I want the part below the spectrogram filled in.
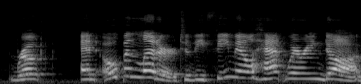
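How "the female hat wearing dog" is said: ordinary talk, nothing marked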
